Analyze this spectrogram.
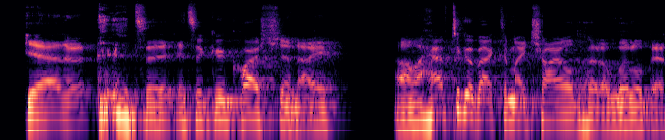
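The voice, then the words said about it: American accent. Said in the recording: “judging by your accent, it sounds like you're originally from the US”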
